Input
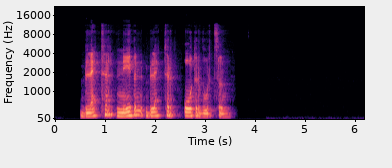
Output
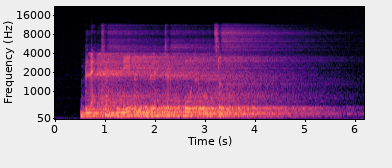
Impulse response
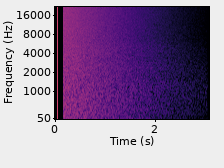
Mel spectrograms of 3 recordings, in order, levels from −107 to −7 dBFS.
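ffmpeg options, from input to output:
-filter_complex "[0:a]acompressor=threshold=-40dB:ratio=3[link_01];[1:a]atrim=start_sample=2205[link_02];[link_01][link_02]afir=irnorm=-1:irlink=0,volume=8dB"

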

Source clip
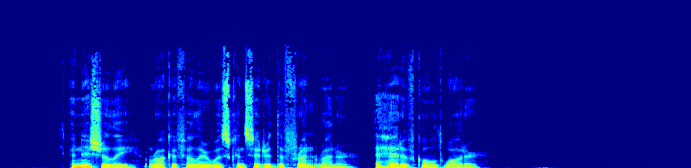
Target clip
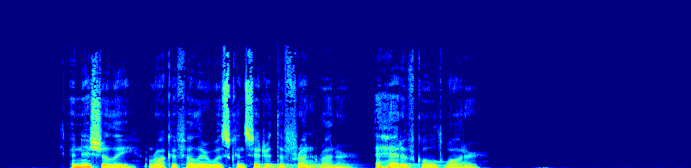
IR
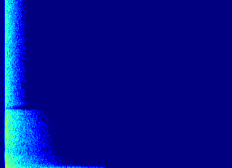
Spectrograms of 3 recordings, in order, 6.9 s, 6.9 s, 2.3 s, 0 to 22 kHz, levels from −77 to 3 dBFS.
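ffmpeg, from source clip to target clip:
-filter_complex "[0:a]asettb=1/sr,asplit=3[link_01][link_02][link_03];[link_01]atrim=end=2.624[link_04];[link_02]atrim=start=2.62:end=4.7,asetpts=PTS-STARTPTS,afade=type=in:duration=0.004:curve=qsin,afade=type=out:start_time=2.076:duration=0.004:curve=qsin,bandreject=frequency=50.06:width_type=h:width=4,bandreject=frequency=100.12:width_type=h:width=4,bandreject=frequency=150.18:width_type=h:width=4,bandreject=frequency=200.24:width_type=h:width=4,bandreject=frequency=250.3:width_type=h:width=4,bandreject=frequency=300.36:width_type=h:width=4,bandreject=frequency=350.42:width_type=h:width=4,bandreject=frequency=400.48:width_type=h:width=4,bandreject=frequency=450.54:width_type=h:width=4,bandreject=frequency=500.6:width_type=h:width=4,bandreject=frequency=550.66:width_type=h:width=4,bandreject=frequency=600.72:width_type=h:width=4,bandreject=frequency=650.78:width_type=h:width=4,bandreject=frequency=700.84:width_type=h:width=4,bandreject=frequency=750.9:width_type=h:width=4,bandreject=frequency=800.96:width_type=h:width=4,bandreject=frequency=851.02:width_type=h:width=4,bandreject=frequency=901.08:width_type=h:width=4,bandreject=frequency=951.14:width_type=h:width=4[link_05];[link_03]atrim=start=4.696[link_06];[link_04][link_05]acrossfade=duration=0.004:curve1=hsin:curve2=qsin[link_07];[link_07][link_06]acrossfade=duration=0.004:curve1=qsin:curve2=hsin,volume=2dB"

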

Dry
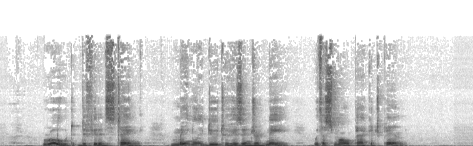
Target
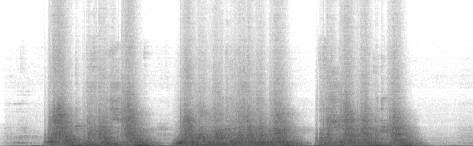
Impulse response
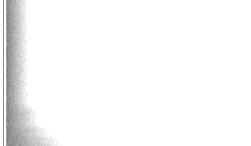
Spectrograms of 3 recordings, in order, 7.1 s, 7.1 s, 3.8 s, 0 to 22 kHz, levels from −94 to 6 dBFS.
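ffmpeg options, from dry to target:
-filter_complex "[0:a]acrossover=split=2800[link_01][link_02];[link_02]acompressor=threshold=-41dB:ratio=4:attack=1:release=60[link_03];[link_01][link_03]amix=inputs=2:normalize=0,aemphasis=mode=reproduction:type=50fm,aeval=exprs='0.0422*(abs(mod(val(0)/0.0422+3,4)-2)-1)':channel_layout=same[link_04];[1:a]atrim=start_sample=2205,afade=type=out:start_time=0.44:duration=0.01,atrim=end_sample=19845[link_05];[link_04][link_05]afir=irnorm=-1:irlink=0"

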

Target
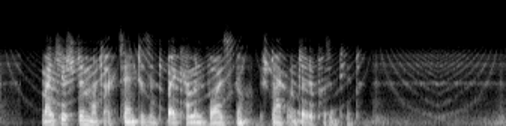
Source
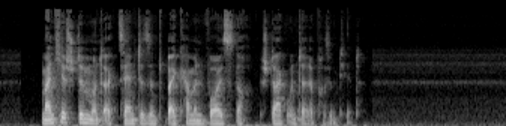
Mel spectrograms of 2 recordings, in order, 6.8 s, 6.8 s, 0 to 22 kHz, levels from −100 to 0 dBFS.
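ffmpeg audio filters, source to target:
ffmpeg -i in.wav -filter_complex "[0:a]aphaser=in_gain=1:out_gain=1:delay=2.8:decay=0.75:speed=0.6:type=triangular,asettb=1/sr,asplit=3[link_01][link_02][link_03];[link_01]atrim=end=1.274[link_04];[link_02]atrim=start=1.27:end=2.09,asetpts=PTS-STARTPTS,afade=type=in:duration=0.004:curve=qsin,afade=type=out:start_time=0.816:duration=0.004:curve=qsin,tiltshelf=frequency=1300:gain=-6.5[link_05];[link_03]atrim=start=2.086[link_06];[link_04][link_05]acrossfade=duration=0.004:curve1=hsin:curve2=qsin[link_07];[link_07][link_06]acrossfade=duration=0.004:curve1=qsin:curve2=hsin,highpass=frequency=160:width_type=q:width=0.5412,highpass=frequency=160:width_type=q:width=1.307,lowpass=frequency=3300:width_type=q:width=0.5176,lowpass=frequency=3300:width_type=q:width=0.7071,lowpass=frequency=3300:width_type=q:width=1.932,afreqshift=-51,asubboost=boost=8:cutoff=220,alimiter=level_in=13dB:limit=-1dB:release=50:level=0:latency=1,volume=-1dB" out.wav

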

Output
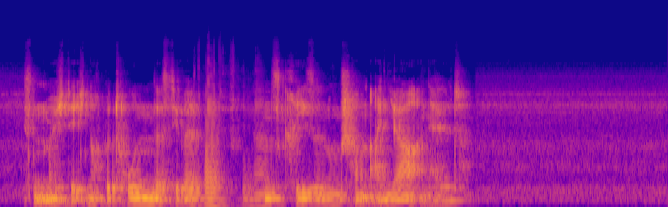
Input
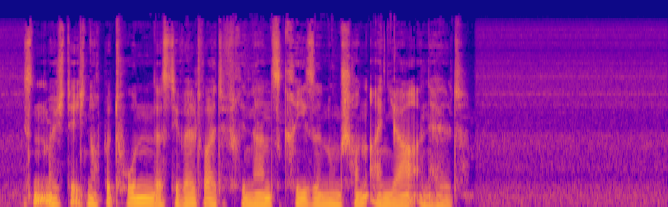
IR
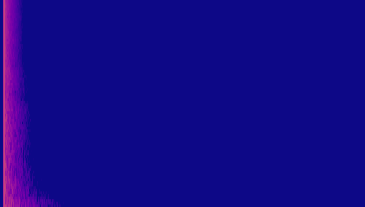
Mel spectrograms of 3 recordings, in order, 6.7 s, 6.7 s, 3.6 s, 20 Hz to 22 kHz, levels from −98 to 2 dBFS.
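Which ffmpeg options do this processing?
-filter_complex "[0:a]highpass=frequency=190:width=0.5412,highpass=frequency=190:width=1.3066,equalizer=frequency=260:width_type=q:width=4:gain=-10,equalizer=frequency=490:width_type=q:width=4:gain=-7,equalizer=frequency=1000:width_type=q:width=4:gain=-3,equalizer=frequency=1500:width_type=q:width=4:gain=-9,equalizer=frequency=2600:width_type=q:width=4:gain=7,lowpass=frequency=2900:width=0.5412,lowpass=frequency=2900:width=1.3066,asettb=1/sr,asplit=3[link_01][link_02][link_03];[link_01]atrim=end=1.944[link_04];[link_02]atrim=start=1.94:end=2.66,asetpts=PTS-STARTPTS,afade=type=in:duration=0.004:curve=qsin,afade=type=out:start_time=0.716:duration=0.004:curve=qsin,aeval=exprs='0.251*(cos(1*acos(clip(val(0)/0.251,-1,1)))-cos(1*PI/2))+0.0562*(cos(3*acos(clip(val(0)/0.251,-1,1)))-cos(3*PI/2))+0.0355*(cos(4*acos(clip(val(0)/0.251,-1,1)))-cos(4*PI/2))+0.00891*(cos(6*acos(clip(val(0)/0.251,-1,1)))-cos(6*PI/2))+0.00631*(cos(7*acos(clip(val(0)/0.251,-1,1)))-cos(7*PI/2))':channel_layout=same[link_05];[link_03]atrim=start=2.656[link_06];[link_04][link_05]acrossfade=duration=0.004:curve1=hsin:curve2=qsin[link_07];[link_07][link_06]acrossfade=duration=0.004:curve1=qsin:curve2=hsin,asplit=2[link_08][link_09];[1:a]atrim=start_sample=2205,lowpass=2500,adelay=49[link_10];[link_09][link_10]afir=irnorm=-1:irlink=0,volume=-2.5dB[link_11];[link_08][link_11]amix=inputs=2:normalize=0"

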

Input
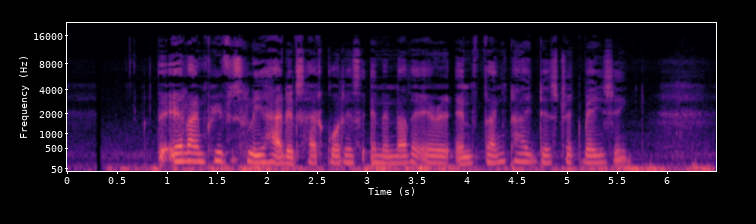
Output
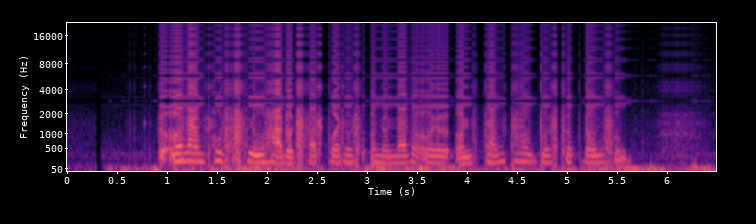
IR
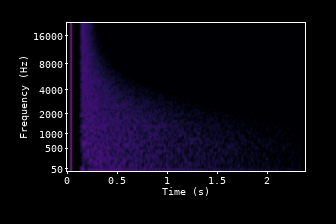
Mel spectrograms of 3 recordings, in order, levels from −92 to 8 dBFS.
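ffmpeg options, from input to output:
-filter_complex "[0:a]acrossover=split=590|2200[link_01][link_02][link_03];[link_03]dynaudnorm=framelen=290:gausssize=5:maxgain=7.5dB[link_04];[link_01][link_02][link_04]amix=inputs=3:normalize=0,acrusher=samples=15:mix=1:aa=0.000001"

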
